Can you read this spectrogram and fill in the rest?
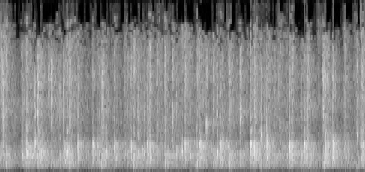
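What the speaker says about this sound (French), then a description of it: "Applaud for the Lord." Church congregation clapping loudly and steadily during a bilingual French-English sermon, dense sustained applause close by with no other sound standing out.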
